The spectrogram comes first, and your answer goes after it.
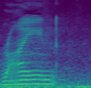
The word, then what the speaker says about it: Rhein: we're going to be walking along the famous Ryan River on our way to Old Town why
